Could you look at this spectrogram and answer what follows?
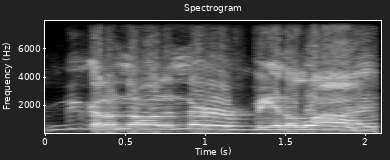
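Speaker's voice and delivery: high, loud indignant yell; retold pissed off. Yelling at brother for surviving the wreck, retold as pissed off.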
